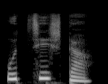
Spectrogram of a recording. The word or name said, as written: ಉಚ್ಚಿಷ್ಟ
